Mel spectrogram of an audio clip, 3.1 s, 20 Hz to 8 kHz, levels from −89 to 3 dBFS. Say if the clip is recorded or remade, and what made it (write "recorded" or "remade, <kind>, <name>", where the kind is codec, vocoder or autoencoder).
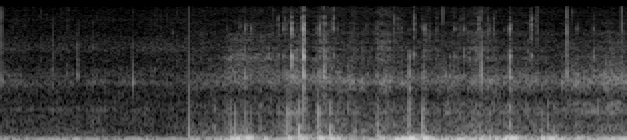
recorded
